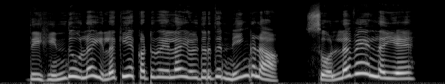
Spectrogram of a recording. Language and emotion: Tamil, surprised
